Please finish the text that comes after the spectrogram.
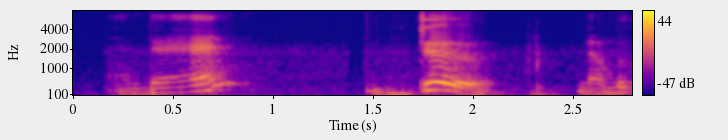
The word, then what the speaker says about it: deux: And then deux.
